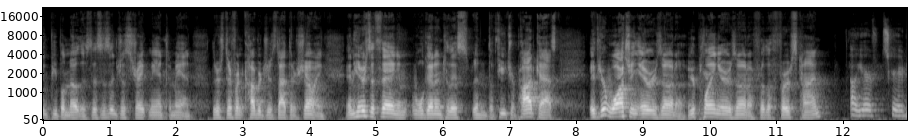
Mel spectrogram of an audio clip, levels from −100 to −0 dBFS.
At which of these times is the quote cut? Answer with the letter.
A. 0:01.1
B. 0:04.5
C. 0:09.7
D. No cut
C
